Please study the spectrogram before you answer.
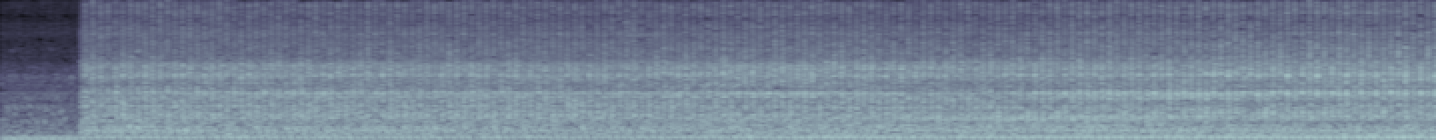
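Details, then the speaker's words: Isuzu Panther diesel rebuilt with new liners, first start, cold: steady, even clatter at idle, holding speed without missing. Rebuilt engine running well, normal cold idle. "at awal Masih dingin baru hidupar ya es Oke ini mesinnya sudah hidup sekarang kita coba Sebentar ya"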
